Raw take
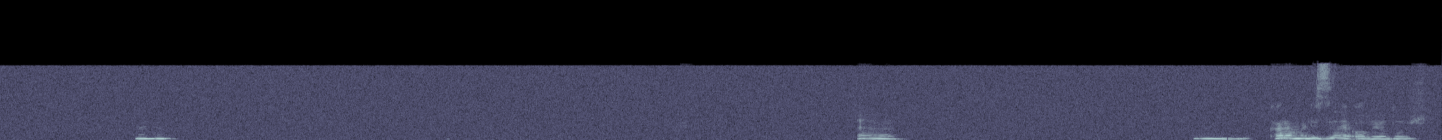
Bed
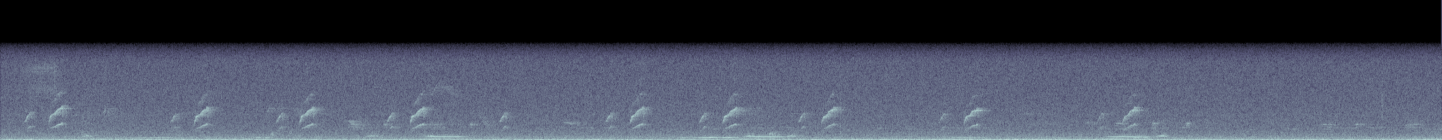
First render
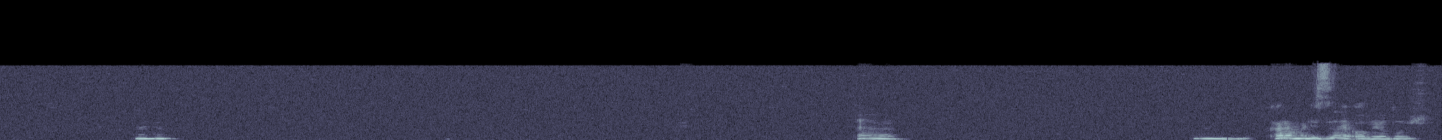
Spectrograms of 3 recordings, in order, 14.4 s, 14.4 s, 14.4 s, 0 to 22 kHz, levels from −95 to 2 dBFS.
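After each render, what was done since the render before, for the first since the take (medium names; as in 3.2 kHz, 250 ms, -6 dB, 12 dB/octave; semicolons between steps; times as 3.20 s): noise print and reduce 6 dB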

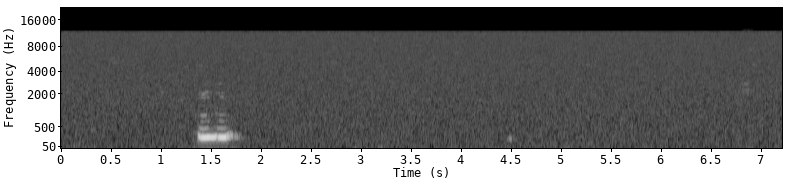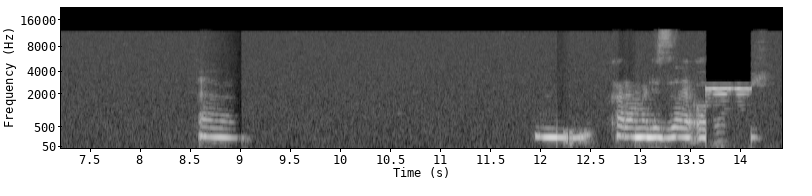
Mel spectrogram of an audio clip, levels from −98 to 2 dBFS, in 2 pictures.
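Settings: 8.59–9.01 s: fade out, to -19.5 dB; 12.16–12.95 s: compression, threshold -24 dBFS; 13.65–14.11 s: frequency inversion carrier 2.6 kHz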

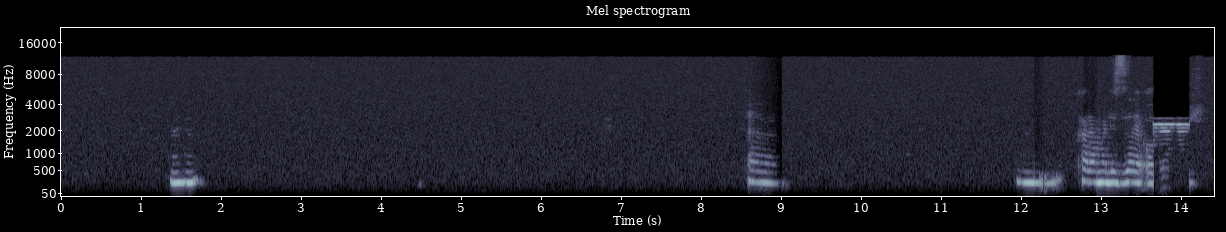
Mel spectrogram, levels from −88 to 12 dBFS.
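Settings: high-pass 200 Hz 12 dB/octave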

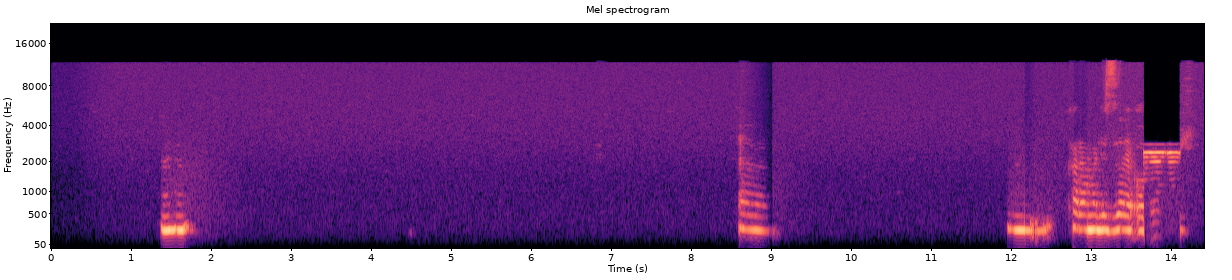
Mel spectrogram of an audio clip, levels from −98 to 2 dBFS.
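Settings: level rider gain up to 6 dB; three bands expanded up and down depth 40%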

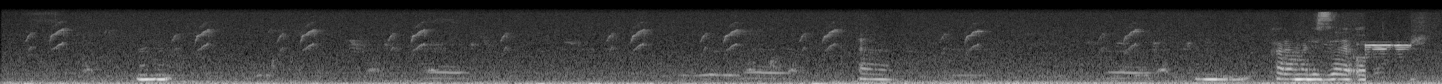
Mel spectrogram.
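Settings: add bed -7 dB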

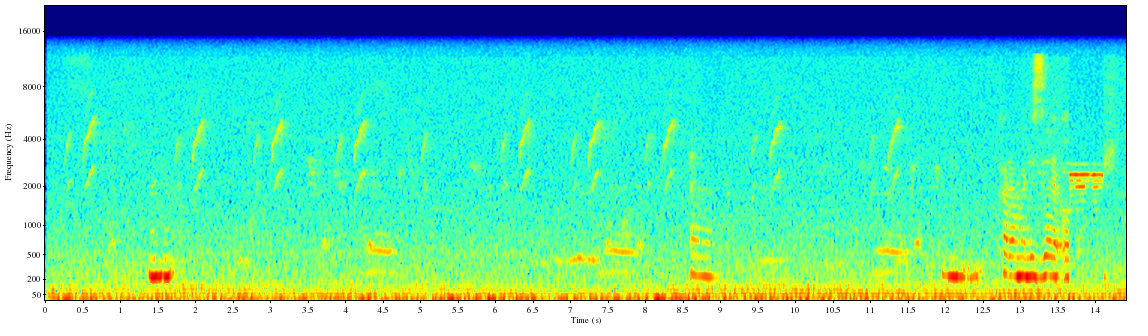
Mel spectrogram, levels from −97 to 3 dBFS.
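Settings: trim +1.5 dB; peak limiter -2 dBFS, peak gain reduction 1 dB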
